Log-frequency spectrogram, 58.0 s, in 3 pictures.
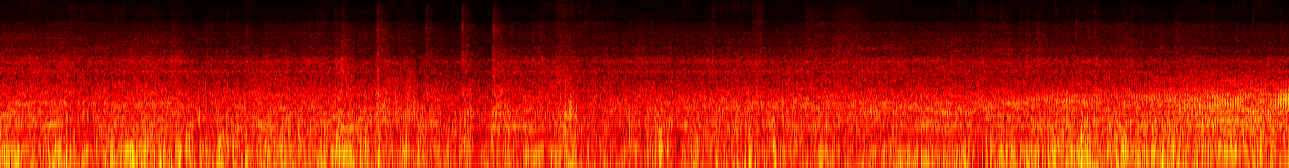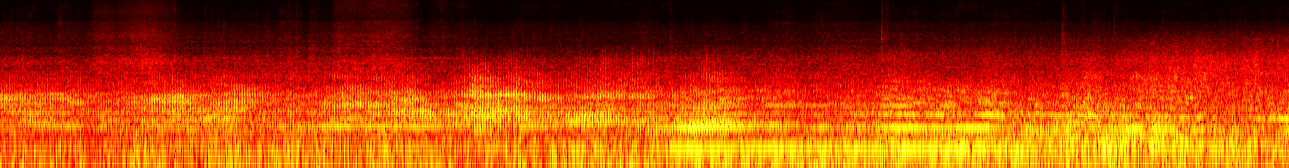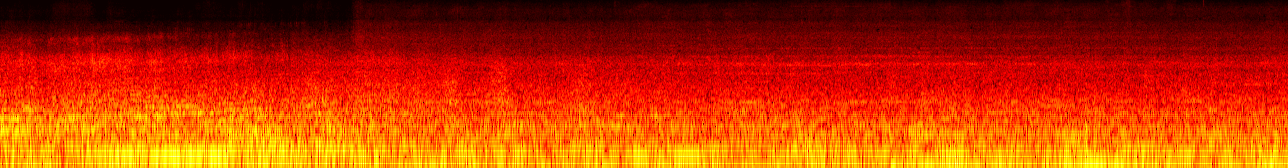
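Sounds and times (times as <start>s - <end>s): freight train rumbling past: 0.0s - 58.0s.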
